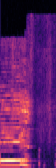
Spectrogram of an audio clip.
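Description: A fighting-cock rooster of a large-winged breed gives a loud, close drawn-out crow, followed by a few soft clucks with no talk around it.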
